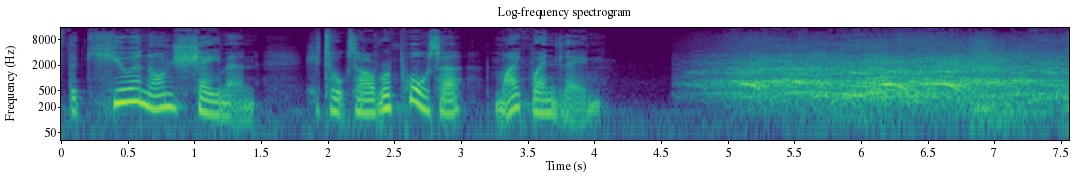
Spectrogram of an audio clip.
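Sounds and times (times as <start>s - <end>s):
speech: 0.1s - 4.2s
large crowd of rioters shouting and roaring at the U.S. Capitol: 4.6s - 7.5s
rioters yelling: 4.6s - 7.5s.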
